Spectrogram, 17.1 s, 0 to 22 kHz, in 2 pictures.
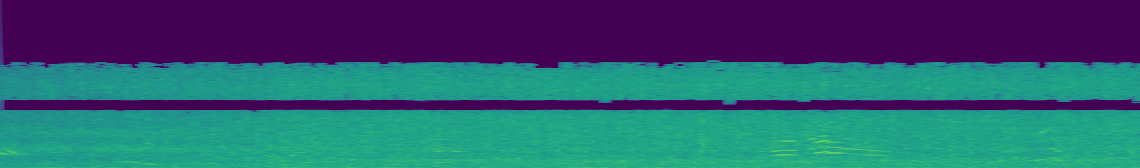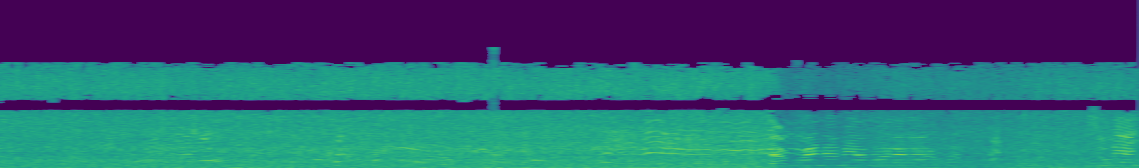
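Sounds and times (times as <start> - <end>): river water pouring over rocks: 0.0 - 17.0.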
